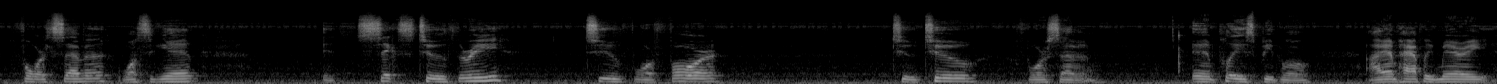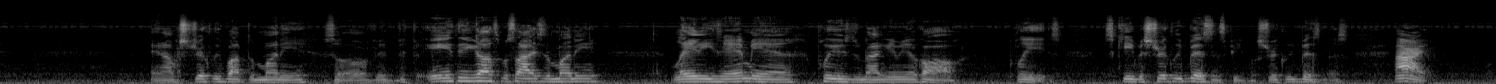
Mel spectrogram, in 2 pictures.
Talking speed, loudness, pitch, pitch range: 125 wpm, -33 LUFS, 115 Hz, 95-130 Hz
